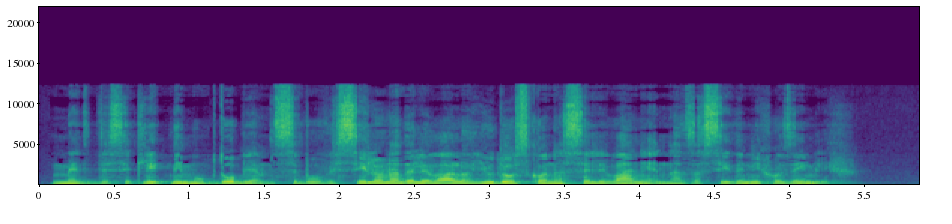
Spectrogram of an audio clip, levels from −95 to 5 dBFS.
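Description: HE-AAC compression damage runs through the whole of this speech recording, and it is plainly audible. Nothing is present above 12.3 kHz. The treble that remains sounds synthetic, likely from spectral band replication: lower bands are copied upward and given only a rough envelope, so the upper harmonics no longer line up with the ones below the crossover. S sounds come out gritty and lispy, which fits a very low bitrate of around 16 kbps.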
